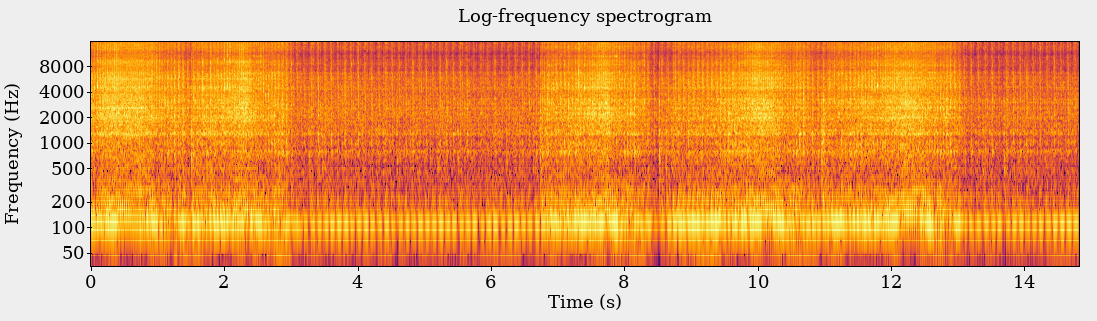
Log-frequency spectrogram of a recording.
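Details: Honda CB150R with rough-running complaint: uneven rattly clatter over a lumpy single-cylinder idle, seemingly from the upper left of the engine; cause not yet determined.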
